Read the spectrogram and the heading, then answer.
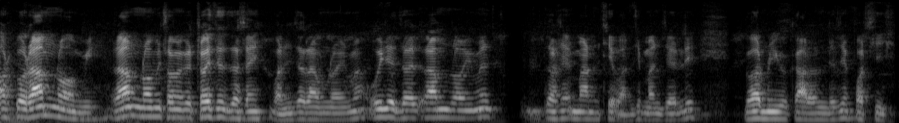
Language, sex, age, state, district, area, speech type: Nepali, male, 60+, West Bengal, Kalimpong, rural, spontaneous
